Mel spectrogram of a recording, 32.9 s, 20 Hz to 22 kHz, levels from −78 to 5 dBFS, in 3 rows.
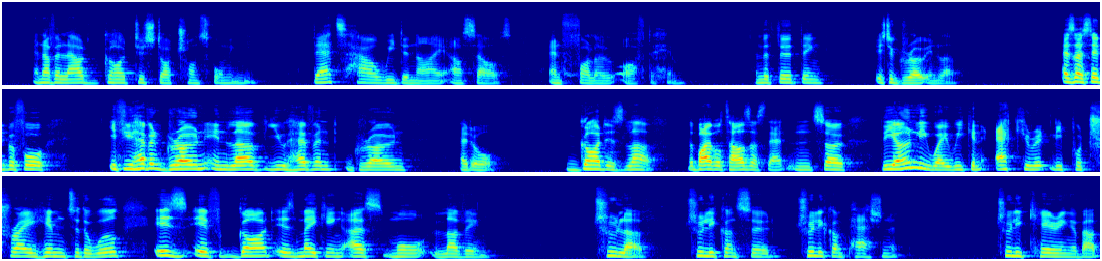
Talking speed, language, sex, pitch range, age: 145 wpm, English, male, 150-180 Hz, 40-59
